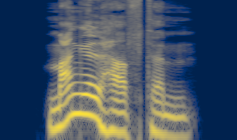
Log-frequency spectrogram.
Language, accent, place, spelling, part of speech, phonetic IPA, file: German, Germany, Berlin, mangelhaftem, adjective, [ˈmaŋl̩haftəm], De-mangelhaftem.ogg
- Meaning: strong dative masculine/neuter singular of mangelhaft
